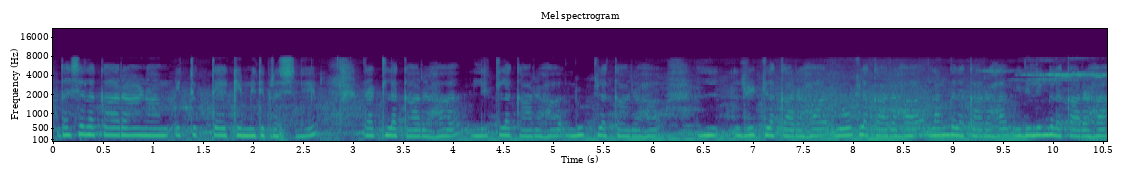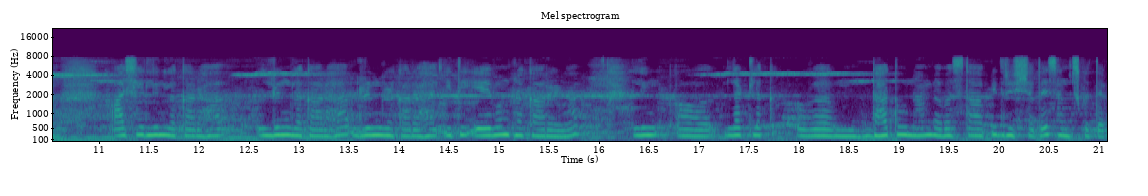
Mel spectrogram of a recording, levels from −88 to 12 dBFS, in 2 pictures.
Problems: background sounds at intervals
